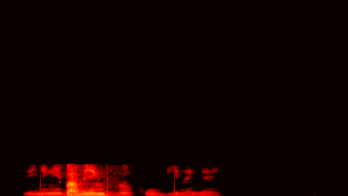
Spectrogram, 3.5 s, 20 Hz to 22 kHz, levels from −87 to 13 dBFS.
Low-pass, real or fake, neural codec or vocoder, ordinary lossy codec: 3.6 kHz; fake; vocoder, 44.1 kHz, 128 mel bands, Pupu-Vocoder; AAC, 32 kbps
